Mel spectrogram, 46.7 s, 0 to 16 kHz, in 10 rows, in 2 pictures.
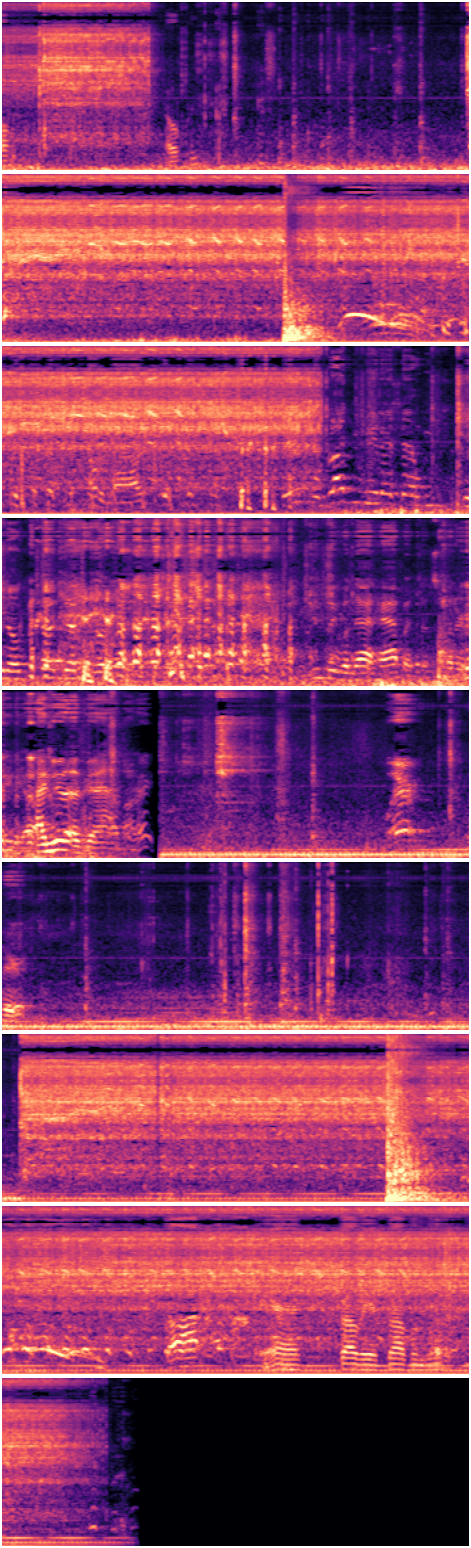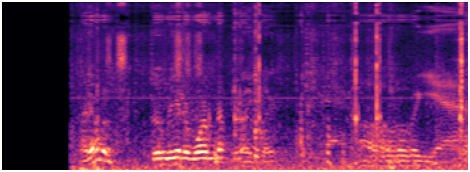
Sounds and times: Speech: 0:34.4 - 0:37.3, 0:45.6 - 0:46.6.

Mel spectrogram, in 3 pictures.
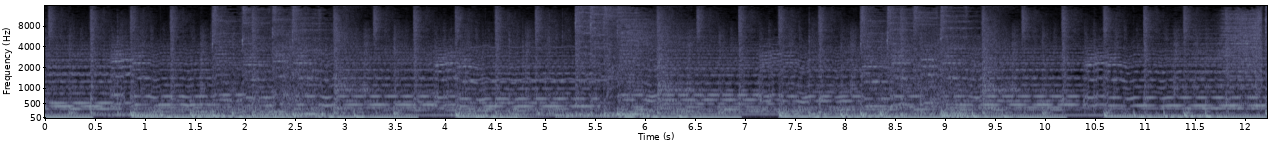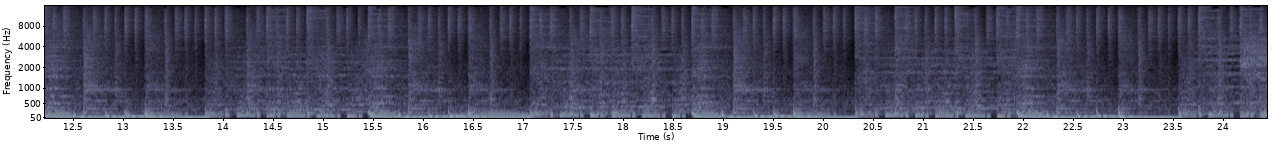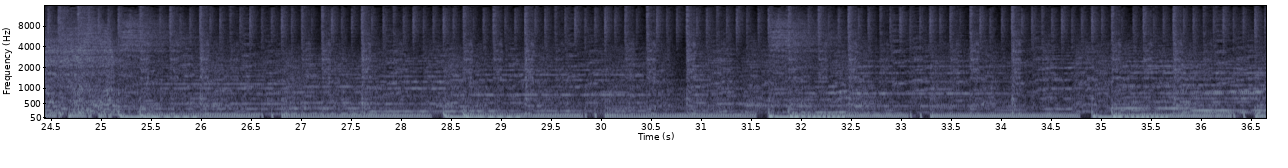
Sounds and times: Music: 0:00.0 - 0:36.6.

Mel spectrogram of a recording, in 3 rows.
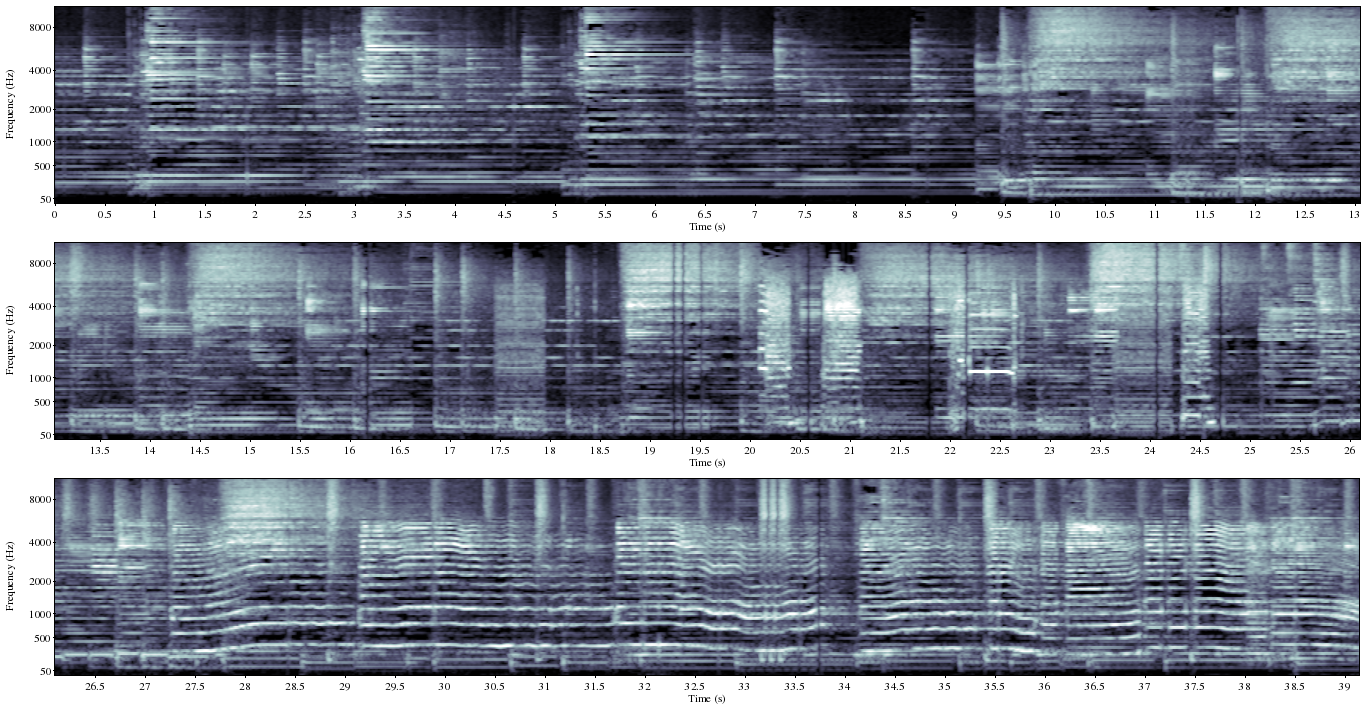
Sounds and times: Electric guitar: 0:00.0 - 0:39.1.

